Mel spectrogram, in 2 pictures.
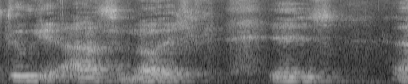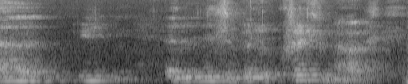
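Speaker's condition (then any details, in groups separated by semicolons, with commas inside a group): Cerebral palsy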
